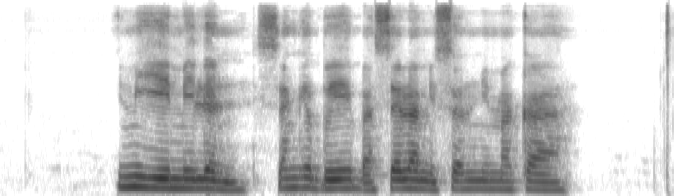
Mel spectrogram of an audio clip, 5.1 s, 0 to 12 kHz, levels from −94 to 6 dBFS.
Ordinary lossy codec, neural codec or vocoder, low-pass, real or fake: Opus, 32 kbps; codec, 44.1 kHz, 7.8 kbps, Pupu-Codec; 10.8 kHz; fake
